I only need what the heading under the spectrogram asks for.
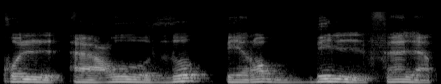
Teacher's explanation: Bu qof harfi sukunlarda falaqo deb mana o'qiymiz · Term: Qalqala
